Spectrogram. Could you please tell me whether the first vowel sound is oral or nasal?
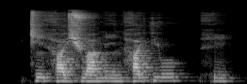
nasal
